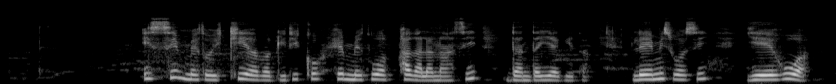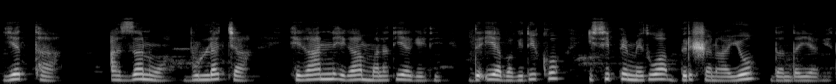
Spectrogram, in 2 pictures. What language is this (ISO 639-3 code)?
wal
